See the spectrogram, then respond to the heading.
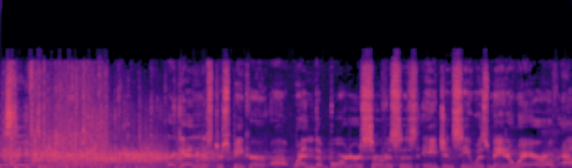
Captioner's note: some Applause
